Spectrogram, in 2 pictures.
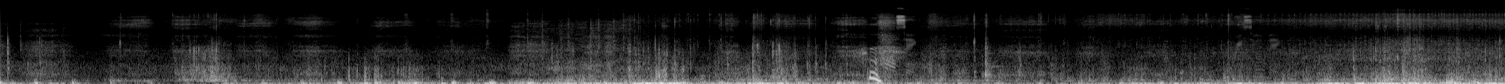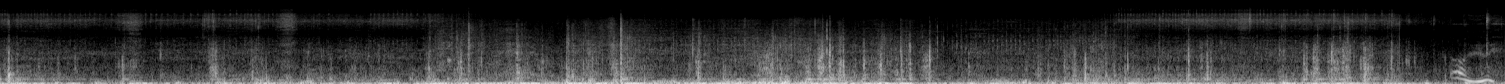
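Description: Electric mountain bike ridden over rocky singletrack: a continuous low rumble of wind and tyres with a dense run of knocks and rattles from the bike jolting over loose rocks. It is quieter at first and grows busier and louder from about halfway.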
